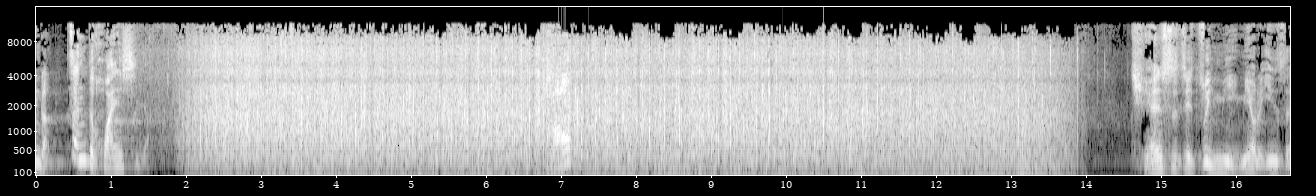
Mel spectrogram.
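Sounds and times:
speech: 0.0 - 1.6, 14.8 - 16.7
audience applause: 1.8 - 14.0.

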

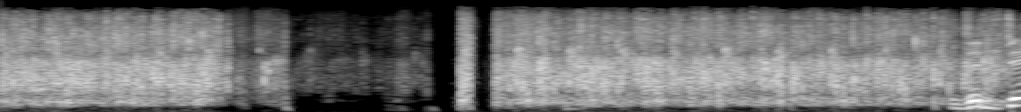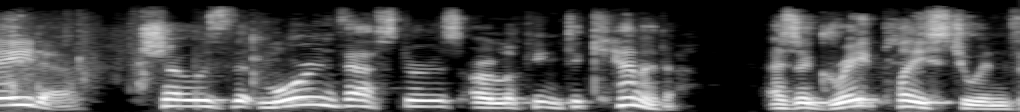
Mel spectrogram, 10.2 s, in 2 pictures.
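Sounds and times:
audience applause: 0.0 - 5.6
speech: 4.8 - 10.1.

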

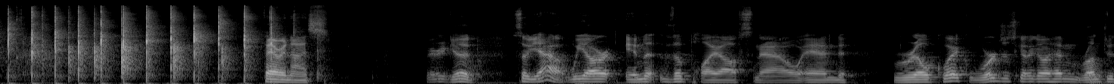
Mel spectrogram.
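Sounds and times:
hand clapping: 0.0 - 3.4
speech: 2.6 - 3.4, 4.3 - 11.1.

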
